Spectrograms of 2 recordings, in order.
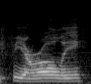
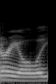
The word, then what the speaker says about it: Farioli: and Fioroli, which rhymes with ravioli, right? Farioli, yes.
